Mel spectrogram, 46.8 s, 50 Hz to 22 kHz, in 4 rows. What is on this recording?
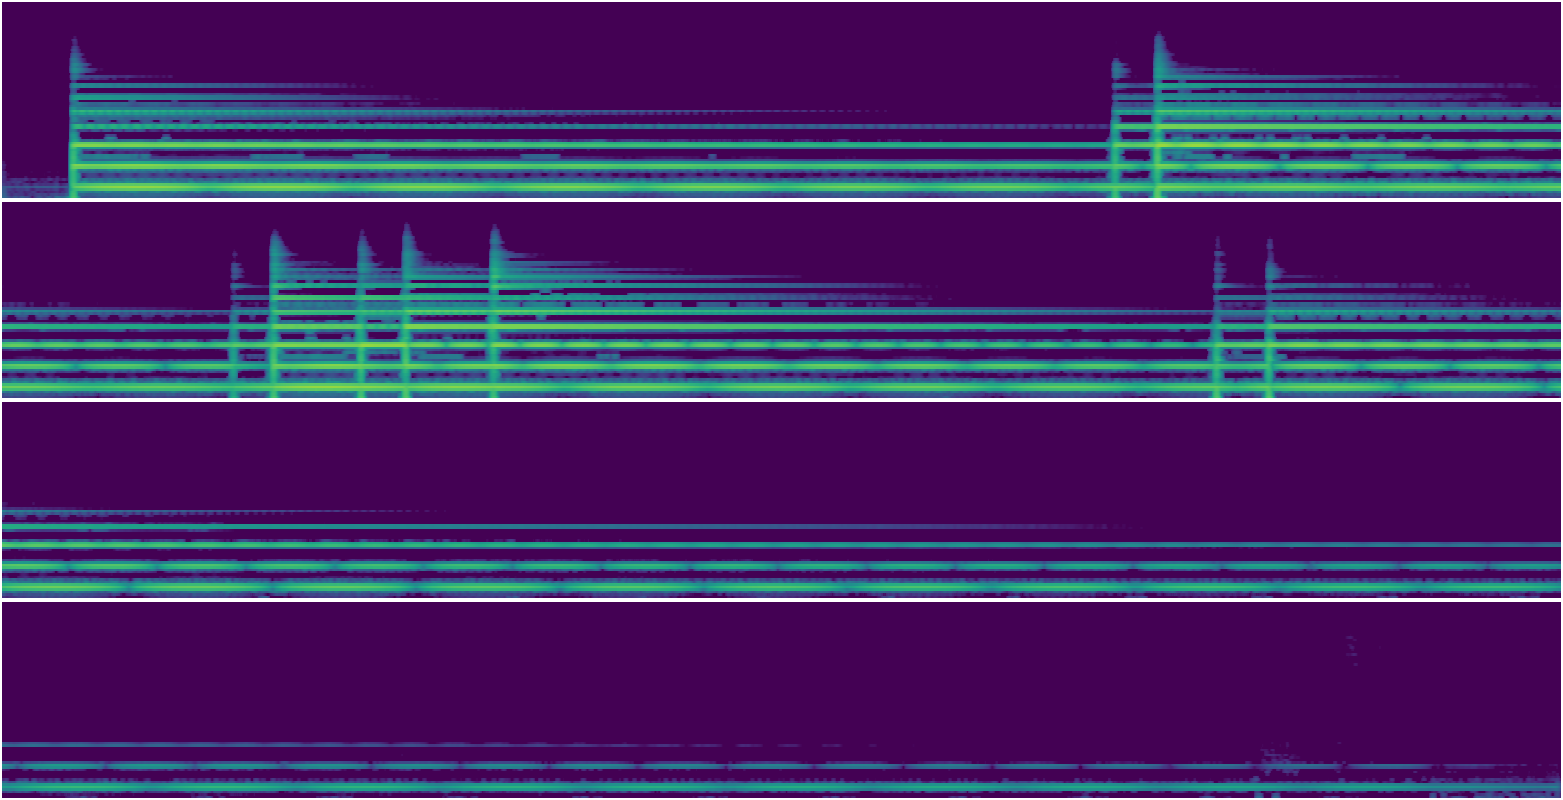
Himalayan Singing Bowl #122
Sound sample of antique singing bowl from Nepal in my collection, played and recorded by myself. Processing done in Audacity; mic is Zoom H4N.
ding, brass, clang, drone, tibetan, harmonic, bell, metallic, singing-bowl, strike, chime, bronze, ring, ting, meditation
